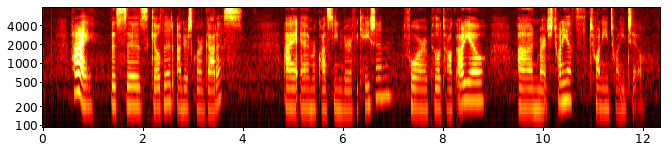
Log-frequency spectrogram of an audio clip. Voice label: Pillow Talk Audio Verification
